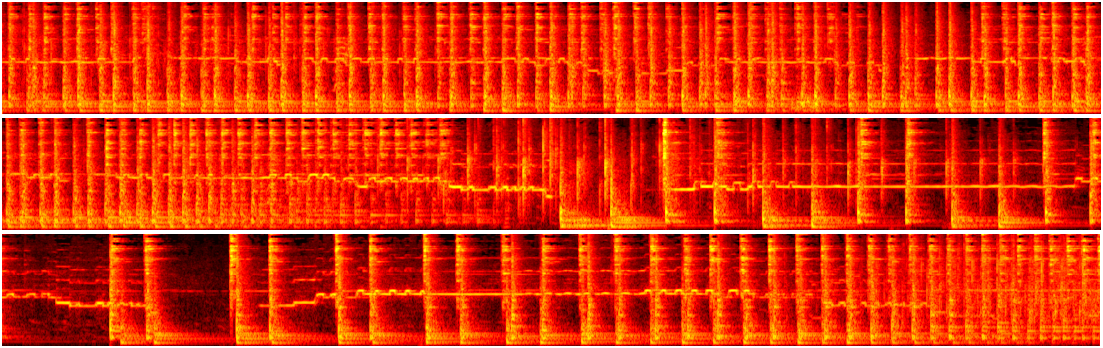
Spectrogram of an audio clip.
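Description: Live Hiroshima kagura accompaniment: a bamboo flute holds a high melody over a fast, driving beat of the large barrel drum and hand cymbals. About halfway the rhythm slows to sparser strokes with two short breaks, then returns to a fast beat in the last five seconds.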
